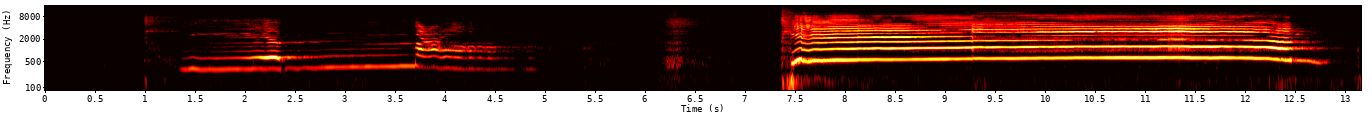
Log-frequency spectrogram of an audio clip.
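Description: A man cries out in a long, quivering sung wail.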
